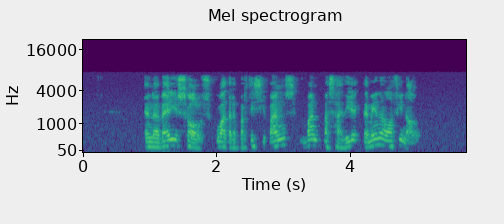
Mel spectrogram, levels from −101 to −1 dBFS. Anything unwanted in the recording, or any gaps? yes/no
no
